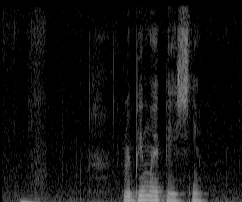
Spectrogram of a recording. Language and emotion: Russian, neutral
